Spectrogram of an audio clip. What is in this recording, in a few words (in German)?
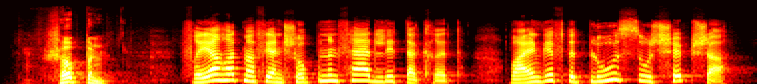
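"schoopen", wittlicher woerterbuch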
